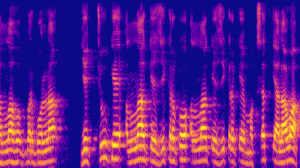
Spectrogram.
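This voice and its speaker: Higher-pitched man giving a religious lesson. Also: darkish tone. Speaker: Islamic cleric answering a religious question. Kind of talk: religious lesson, formal explanatory address.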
